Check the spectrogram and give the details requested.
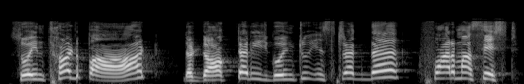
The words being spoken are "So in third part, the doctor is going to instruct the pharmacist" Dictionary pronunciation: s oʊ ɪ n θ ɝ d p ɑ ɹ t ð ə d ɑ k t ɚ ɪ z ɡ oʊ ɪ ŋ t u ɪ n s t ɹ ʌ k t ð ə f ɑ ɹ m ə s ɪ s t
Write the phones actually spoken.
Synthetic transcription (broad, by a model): s oʊ ɪ n t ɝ d p ɑ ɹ t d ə d ɑ k t ɚ ɪ z ɡ oʊ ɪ ŋ t u ɪ n s t ɹ ʌ k t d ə f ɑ ɹ m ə s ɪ s t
